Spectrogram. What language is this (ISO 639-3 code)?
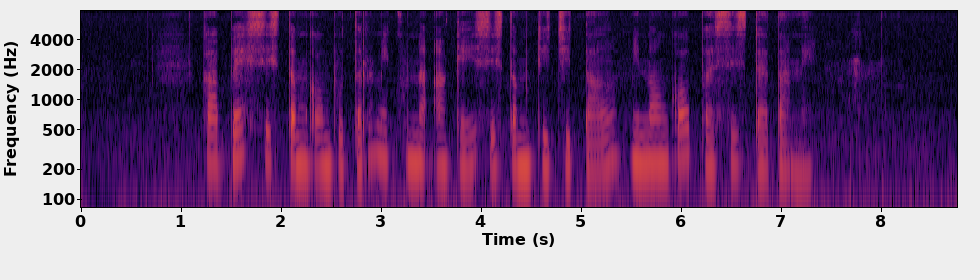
jav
